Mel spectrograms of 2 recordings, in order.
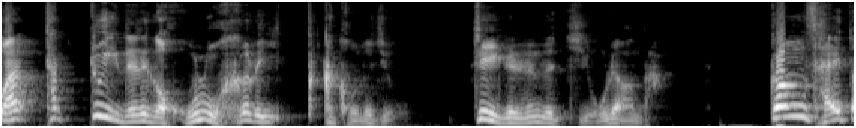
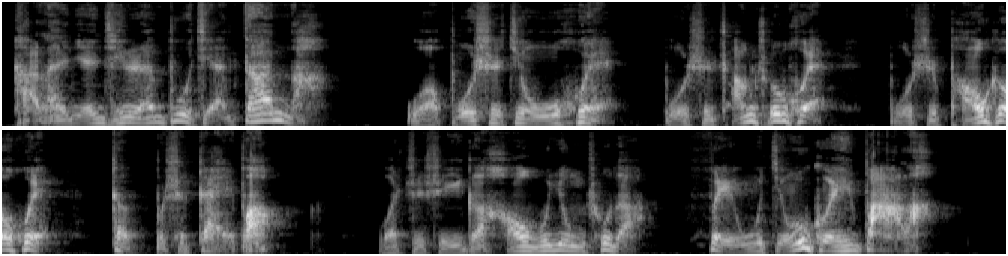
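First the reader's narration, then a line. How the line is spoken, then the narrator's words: Hoarse. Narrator (Chinese): 声音沙哑的说道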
